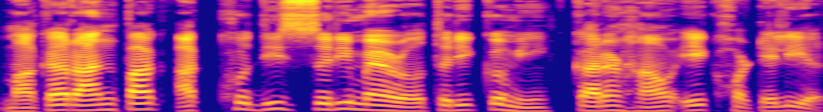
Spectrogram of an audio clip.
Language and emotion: Goan Konkani, neutral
